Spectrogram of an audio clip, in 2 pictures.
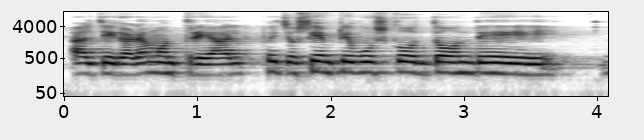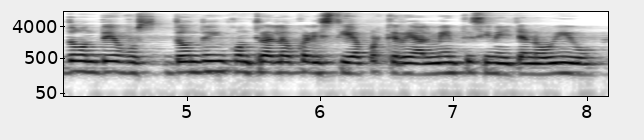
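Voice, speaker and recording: Woman host, warmly effusive, slow and halting delivery. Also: medium pitch, poor audio. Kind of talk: religious talk show interview.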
